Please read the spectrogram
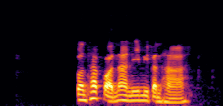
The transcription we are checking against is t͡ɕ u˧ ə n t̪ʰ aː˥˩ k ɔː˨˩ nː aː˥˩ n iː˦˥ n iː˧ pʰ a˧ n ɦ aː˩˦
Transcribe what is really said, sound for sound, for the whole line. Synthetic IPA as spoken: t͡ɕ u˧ ə n t̪ʰ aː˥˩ k ɔː˨˩ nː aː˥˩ n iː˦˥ m iː˧ p a˧ n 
